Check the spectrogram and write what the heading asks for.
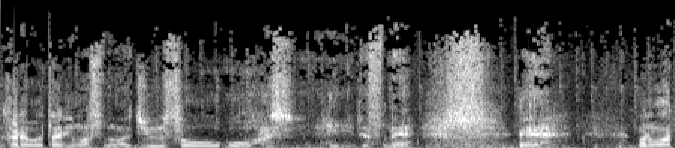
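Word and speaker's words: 十三: 重曹と 13と書いて重で重曹と読むようになったと。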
